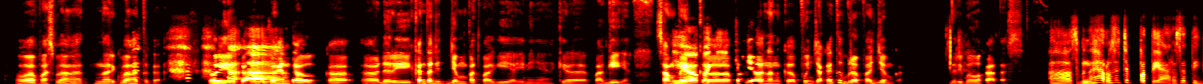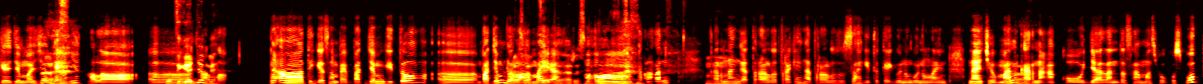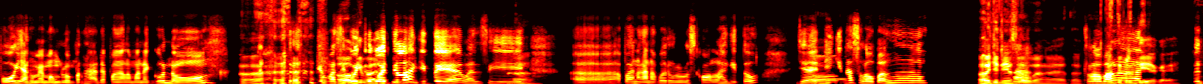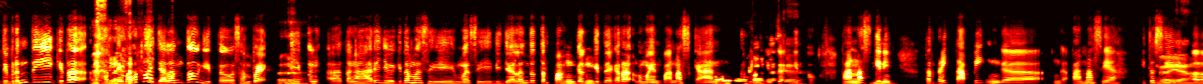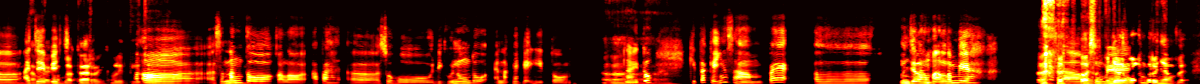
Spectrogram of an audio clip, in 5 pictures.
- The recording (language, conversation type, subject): Indonesian, podcast, Apa salah satu perjalanan favoritmu yang paling berkesan, dan mengapa begitu berkesan?
- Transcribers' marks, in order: laugh; other background noise; tapping; laughing while speaking: "Heeh"; chuckle; in English: "track-nya"; laugh; chuckle; in English: "slow"; in English: "slow"; in English: "slow"; laugh; laugh; laughing while speaking: "malam ya"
